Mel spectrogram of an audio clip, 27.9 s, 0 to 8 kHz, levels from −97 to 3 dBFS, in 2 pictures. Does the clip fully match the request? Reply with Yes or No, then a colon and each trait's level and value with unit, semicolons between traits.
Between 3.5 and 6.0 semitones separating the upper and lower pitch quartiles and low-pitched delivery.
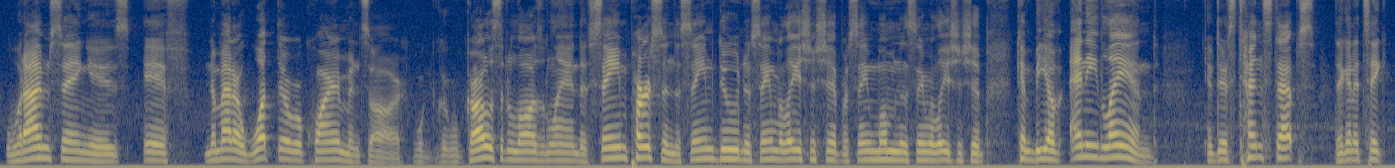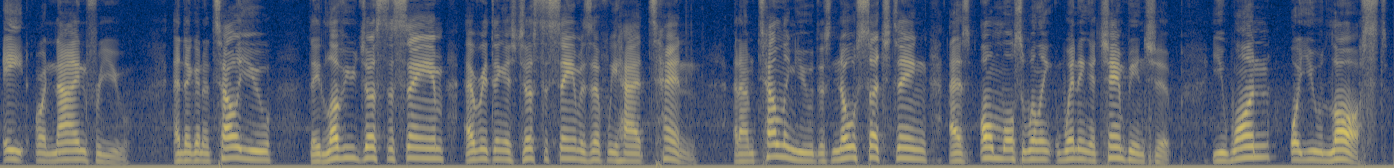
No: average, 4.0 semitones; medium, 155 Hz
